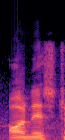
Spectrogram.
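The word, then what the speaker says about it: honest: प्रामाणिक माणूस या ठिकाणी ऑनेस्ट स्पेलिंग एच ने सुरू होतं पण उच्चार जो आहे तो एच प्रमाणे नाहीये तर प्रमाणे आहे ऑनेस्ट मॅन प्रमाणेच्या म्हणजे ध्वनी स्वरापमाणे आहे म्हणायचन ऑनेस्ट मॅन अ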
